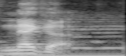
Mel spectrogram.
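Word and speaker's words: 那个: word they're not okay it's a real word and it's pronounced nega okay and there's nothing wrong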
